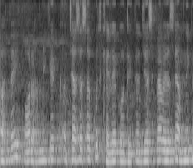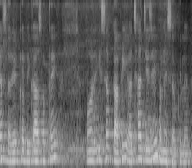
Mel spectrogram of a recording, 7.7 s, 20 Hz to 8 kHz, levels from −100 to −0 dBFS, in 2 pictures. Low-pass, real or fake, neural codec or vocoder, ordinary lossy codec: none; real; none; none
